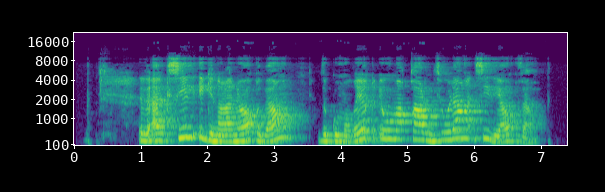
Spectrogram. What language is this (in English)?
Kabyle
